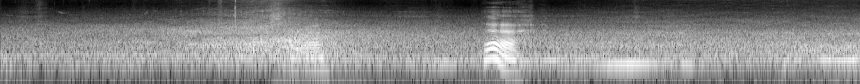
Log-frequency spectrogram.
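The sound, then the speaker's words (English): Steady roar of traffic on a busy dual carriageway, heard from a bridge over it as cars drive underneath, with one vehicle swelling louder as it passes. A person briefly speaks over the constant road noise. “It's quite an odd feeling when you watch the dual carriageway and you actually see cars driving right underneath you.”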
